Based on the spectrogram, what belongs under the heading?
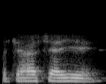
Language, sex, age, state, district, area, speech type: Hindi, male, 60+, Rajasthan, Jaipur, urban, conversation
